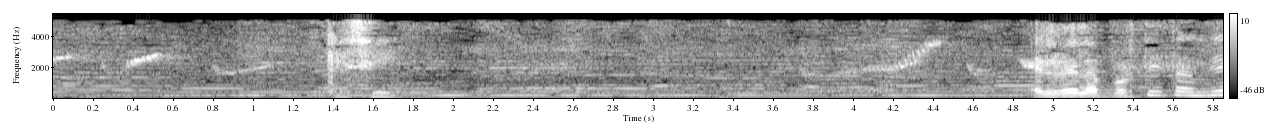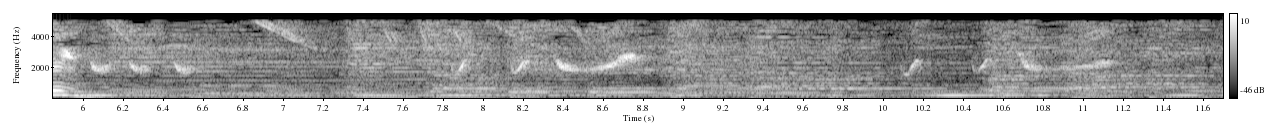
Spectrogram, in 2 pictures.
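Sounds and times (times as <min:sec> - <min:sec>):
small caged pet bird chirping: 0:00.0 - 0:01.6, 0:04.0 - 0:09.2, 0:10.0 - 0:11.6
speech: 0:01.0 - 0:01.9, 0:04.9 - 0:06.3.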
